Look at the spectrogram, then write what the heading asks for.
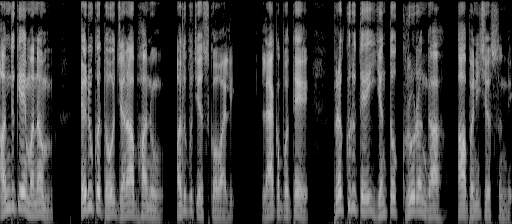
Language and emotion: Telugu, neutral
